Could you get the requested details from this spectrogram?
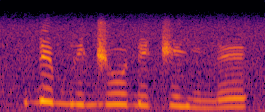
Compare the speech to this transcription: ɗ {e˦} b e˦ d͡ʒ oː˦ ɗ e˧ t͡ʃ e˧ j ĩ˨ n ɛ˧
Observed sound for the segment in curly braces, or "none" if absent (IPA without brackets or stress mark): ɛ˦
